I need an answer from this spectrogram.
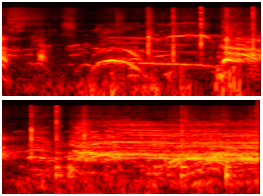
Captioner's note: crowd cheering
